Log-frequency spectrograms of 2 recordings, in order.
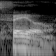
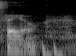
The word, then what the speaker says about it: FiiO: You're saying that it's known as fyo in Chinese. I I pronouncing that as fyo.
